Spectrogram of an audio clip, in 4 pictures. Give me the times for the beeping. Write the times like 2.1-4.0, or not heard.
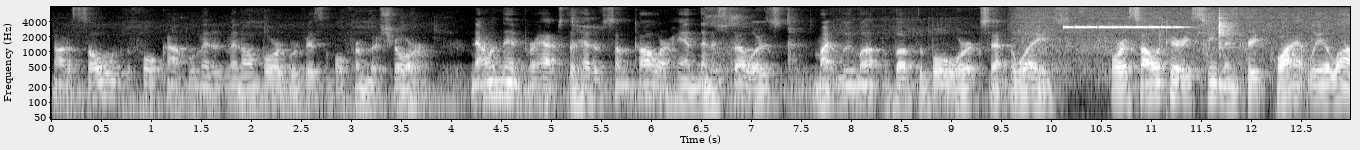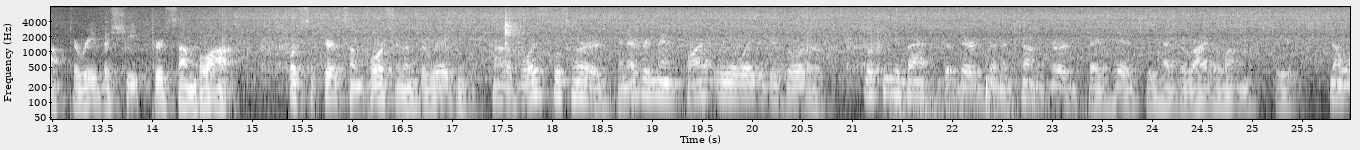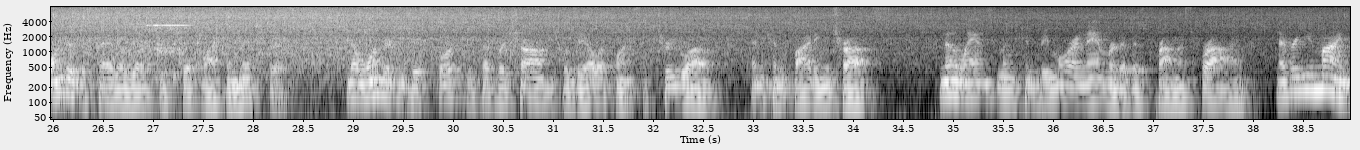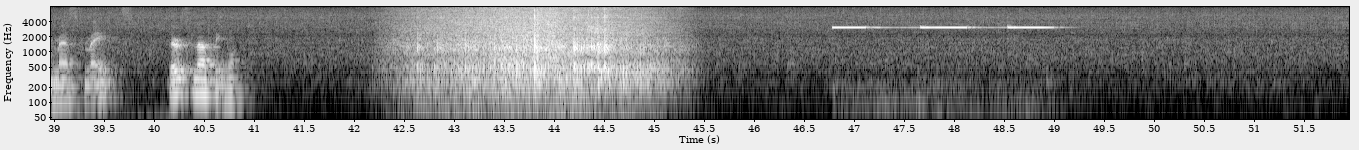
10.1-11.2, 26.8-27.4, 46.8-49.0.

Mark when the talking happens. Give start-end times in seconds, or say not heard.
0.0-40.8.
